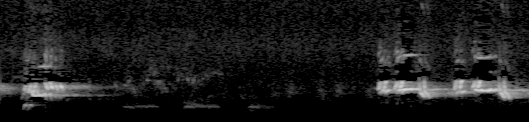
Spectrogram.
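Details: Forest-dwelling indigo bunting delivers a brief burst of doubled, slightly buzzy high notes, falls silent for about three seconds apart from a few soft faint notes, then resumes with a longer run of paired, descending phrases.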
